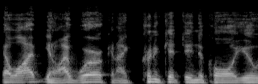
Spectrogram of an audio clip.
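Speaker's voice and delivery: acted indignant, huffy tone. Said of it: "would get all huffy and puffy".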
